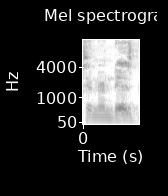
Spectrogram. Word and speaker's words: Hernandez: Well, I just mentioned from the commenter that he's right to be pronounced Hernandez because he's French.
